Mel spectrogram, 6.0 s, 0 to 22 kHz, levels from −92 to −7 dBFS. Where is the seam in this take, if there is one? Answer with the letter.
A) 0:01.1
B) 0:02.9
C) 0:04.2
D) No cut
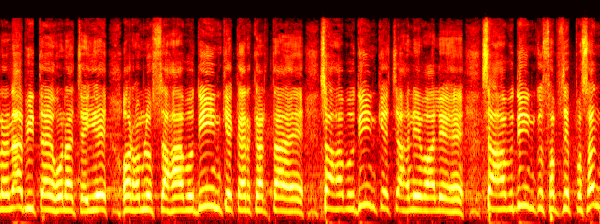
D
